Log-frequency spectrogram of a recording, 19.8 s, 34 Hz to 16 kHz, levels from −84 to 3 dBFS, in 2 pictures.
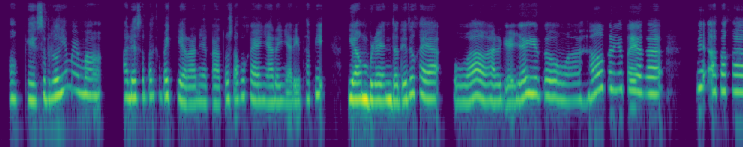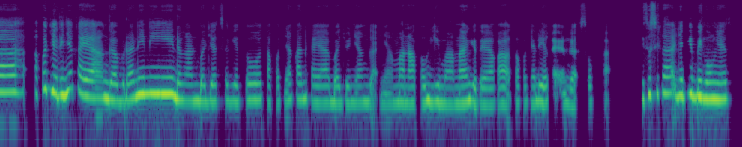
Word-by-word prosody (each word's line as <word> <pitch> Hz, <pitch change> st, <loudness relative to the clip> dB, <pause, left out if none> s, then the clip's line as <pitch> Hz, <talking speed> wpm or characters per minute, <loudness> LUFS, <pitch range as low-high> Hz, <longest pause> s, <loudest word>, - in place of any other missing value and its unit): Oke 250 Hz, -1 st, -3 dB
sebetulnya 280 Hz, -, +3 dB
memang 305 Hz, -5 st, -2 dB, 0.3 s
ada 270 Hz, 0 st, +4 dB
sempet 280 Hz, +1 st, -5 dB
kepikiran 270 Hz, -7 st, -1 dB
ya 225 Hz, -1 st, -8 dB
Kak, 210 Hz, -1 st, -5 dB
terus 250 Hz, -, -3 dB
aku 280 Hz, -, -4 dB
kayak 245 Hz, -4 st, -2 dB
nyari-nyari 225 Hz, 0 st, -5 dB
tapi 260 Hz, +4 st, -6 dB, 0.3 s
yang 255 Hz, -1 st, +9 dB
branded 235 Hz, -1 st, +6 dB
itu 250 Hz, +6 st, +3 dB
kayak 270 Hz, -5 st, +1 dB, 0.2 s
wow 235 Hz, +4 st, +2 dB
harganya 230 Hz, +4 st, 0 dB
gitu 305 Hz, -2 st, +3 dB, 0.2 s
mahal 245 Hz, -, -2 dB
ternyata 380 Hz, -1 st, -4 dB
ya 340 Hz, -, +4 dB
Kak, 315 Hz, -1 st, +3 dB, 0.5 s
tapi 400 Hz, -, +1 dB
apakah 350 Hz, 0 st, +1 dB, 0.5 s
aku 345 Hz, +6 st, -6 dB
jadinya 325 Hz, 0 st, +3 dB
kayak 285 Hz, -4 st, 0 dB
nggak 245 Hz, -2 st, -1 dB
berani 250 Hz, +6 st, +2 dB
nih 315 Hz, -1 st, +6 dB
dengan 235 Hz, -3 st, 0 dB
budget 225 Hz, 0 st, -7 dB
segitu 230 Hz, +2 st, -8 dB
takutnya 220 Hz, +2 st, -14 dB
kan 245 Hz, +1 st, -7 dB
kayak 215 Hz, -2 st, -10 dB
bajunya 215 Hz, 0 st, -9 dB
enggak 225 Hz, -, -11 dB
nyaman 215 Hz, 0 st, -9 dB
atau 210 Hz, +1 st, -10 dB
gimana 215 Hz, -3 st, -5 dB
gitu 215 Hz, -4 st, -4 dB
ya 200 Hz, -, -8 dB
Kak, 205 Hz, 0 st, -7 dB
takutnya 210 Hz, 0 st, -14 dB
dia 215 Hz, -, -3 dB
kayak -, -, -10 dB
nggak 195 Hz, -, -8 dB
suka, 215 Hz, +1 st, -21 dB, 0.5 s
gitu 245 Hz, +4 st, -7 dB
sih 315 Hz, -, -8 dB
Kak, 320 Hz, -3 st, -3 dB
jadi 285 Hz, +2 st, 0 dB
bingungnya 255 Hz, -2 st, +4 dB
itu 255 Hz, -, -11 dB
250 Hz, 175 wpm, -22 LUFS, 225-290 Hz, 0.5 s, yang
